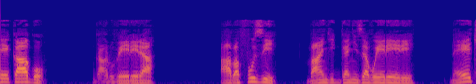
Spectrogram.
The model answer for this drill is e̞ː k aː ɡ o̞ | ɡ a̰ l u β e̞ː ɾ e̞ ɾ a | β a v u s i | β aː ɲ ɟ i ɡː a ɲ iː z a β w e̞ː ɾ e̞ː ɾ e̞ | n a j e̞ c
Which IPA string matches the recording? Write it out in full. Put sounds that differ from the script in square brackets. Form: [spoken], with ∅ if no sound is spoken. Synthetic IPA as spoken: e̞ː k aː ɡ o̞ | ɡ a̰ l u β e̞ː ɾ e̞ ɾ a | β a [f] u [z] i | β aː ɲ ɟ i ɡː a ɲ [i] z a β w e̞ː ɾ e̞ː ɾ e̞ | n a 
